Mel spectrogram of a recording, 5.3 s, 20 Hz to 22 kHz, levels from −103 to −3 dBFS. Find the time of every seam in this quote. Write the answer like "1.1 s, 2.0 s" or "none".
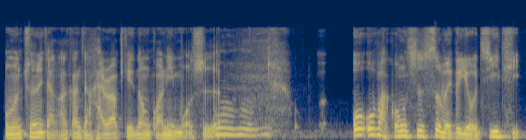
none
